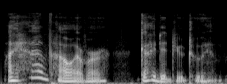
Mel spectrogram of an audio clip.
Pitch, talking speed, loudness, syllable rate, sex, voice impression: 180 Hz, 185 wpm, -19 LUFS, 5.4 syllables/s, male, masculine, very adult-like, thick, slightly refreshing, sincere, slightly kind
